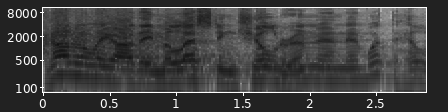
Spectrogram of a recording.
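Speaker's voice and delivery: furious rant at Congress; real anger. Real, not acted. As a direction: let the anger boil over. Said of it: "I'm getting angry".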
